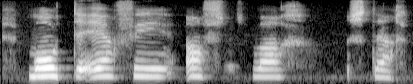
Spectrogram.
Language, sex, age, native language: Icelandic, male, 10, Icelandic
